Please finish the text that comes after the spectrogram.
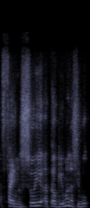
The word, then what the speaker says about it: feng shui: tahun 2002 momong bacanya fengshui atau gimana sibuk pelafalannya Bu Iya itu kalau bahasa Indonesia kita membacanya sebagai tertulis ya fengshui gitu oke tapi kalau bahasa Mandarin itu bacanya fungsi gitu artinya nanti kita bahas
